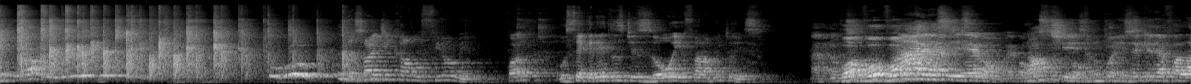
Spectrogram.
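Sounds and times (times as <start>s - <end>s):
applause from a few people: 0.0s - 3.7s
speech: 3.7s - 11.9s.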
